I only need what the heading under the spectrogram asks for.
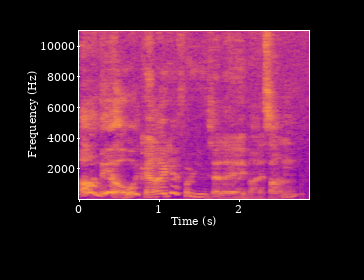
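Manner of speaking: high, swooping robot-oven voice. Playing a robot oven greeting Neil at breakfast: voicing a robot oven. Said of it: "it comes up to you".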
